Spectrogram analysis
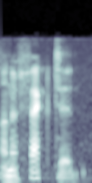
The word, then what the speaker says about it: unaffected: harmed it's an adjective how many syllables unaffected there are four stressed on the third unaffected the train was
